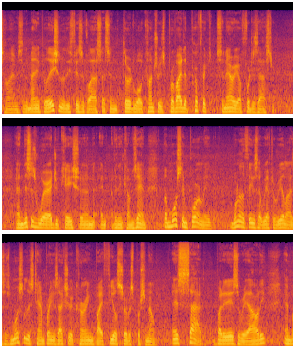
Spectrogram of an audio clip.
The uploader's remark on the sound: Recorded at SAPPHIRE NOW 2016.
